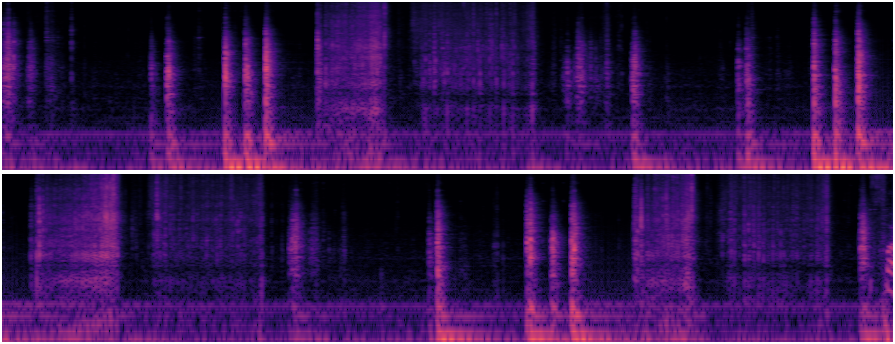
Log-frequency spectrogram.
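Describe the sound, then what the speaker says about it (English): A deck of tarot cards being shuffled up close, in repeated short bursts of riffling and crisp card slaps separated by quiet pauses, fairly soft and without talking. "I just want to do some shuffles here to really clear the energy."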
